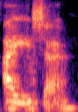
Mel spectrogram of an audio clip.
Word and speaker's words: Aisha: Aisha, do you mind if I'm pronouncing it right? Aisha, am I pronouncing it correctly? It's Aisha.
